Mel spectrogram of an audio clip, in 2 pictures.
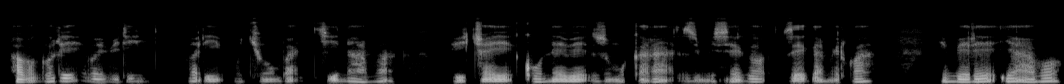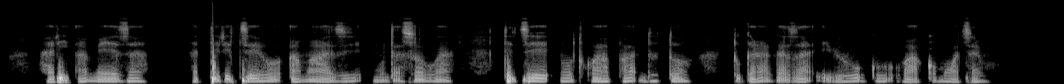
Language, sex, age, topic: Kinyarwanda, male, 18-24, government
